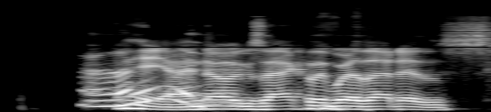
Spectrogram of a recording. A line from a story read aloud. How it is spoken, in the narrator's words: he said sarcastically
